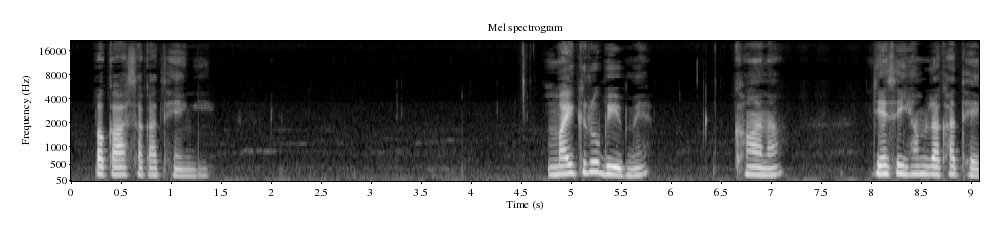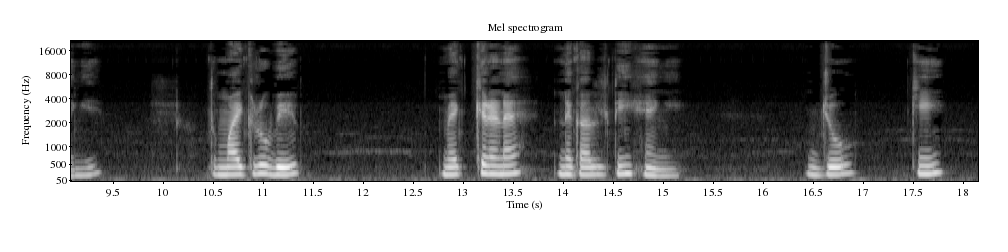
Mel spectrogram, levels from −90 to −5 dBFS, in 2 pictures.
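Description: No technical faults are audible.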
